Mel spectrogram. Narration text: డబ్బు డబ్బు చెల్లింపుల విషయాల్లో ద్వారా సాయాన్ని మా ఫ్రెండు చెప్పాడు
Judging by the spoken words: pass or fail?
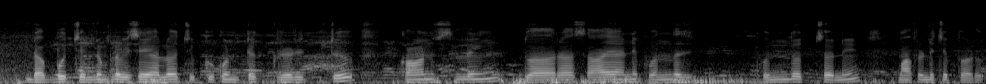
fail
